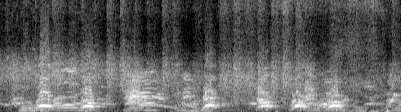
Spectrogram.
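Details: Dark chocolate-liver Shih Tzu at a kennel in Manaoag, Pangasinan, during stud service, giving high, sharp yips and whimpers repeated roughly twice a second, with human voices underneath.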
